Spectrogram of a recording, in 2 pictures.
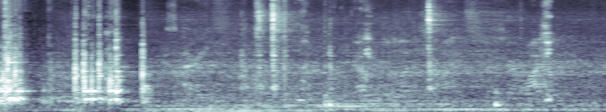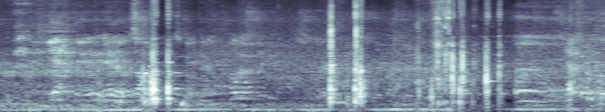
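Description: Irregular knocks and bumps of a phone being handled one-handed while someone climbs a ladder, with a steady low hum underneath.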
